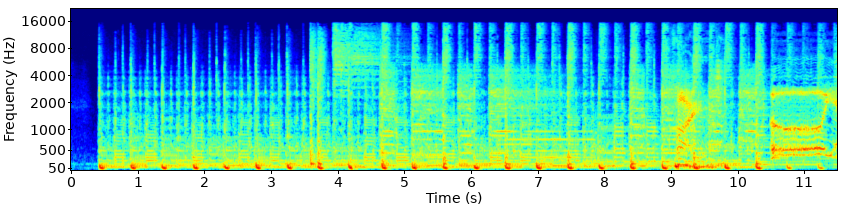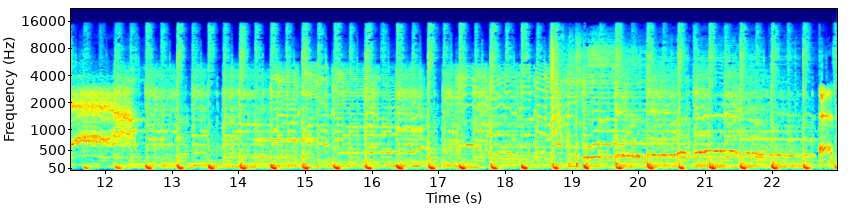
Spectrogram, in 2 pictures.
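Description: A loud rock song plays on air without a break, with a steady, driving drum beat under a dense full band and melodic lead lines rising and falling over it.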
